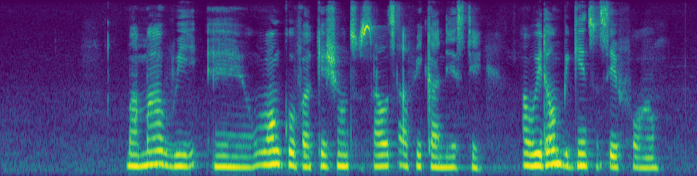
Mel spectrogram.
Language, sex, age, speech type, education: Nigerian Pidgin, female, 15-29, spontaneous, tertiary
